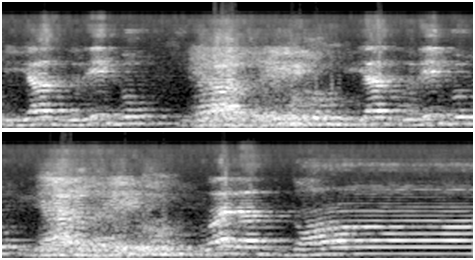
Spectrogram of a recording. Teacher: ضاد کی آواز دال یا ضا نہ بننے پائے, یہ فرق واضح رہنا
